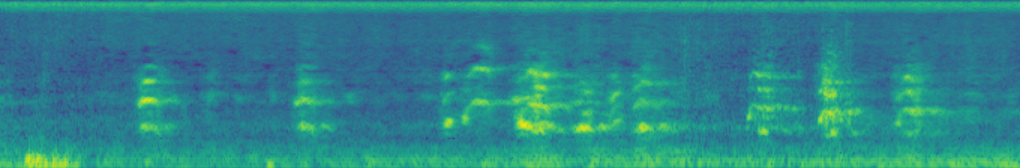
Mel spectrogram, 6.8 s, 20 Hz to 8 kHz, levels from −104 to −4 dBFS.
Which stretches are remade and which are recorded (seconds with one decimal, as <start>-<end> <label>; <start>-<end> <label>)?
0.0-0.7 recorded; 0.7-4.5 remade; 4.5-5.7 recorded; 5.7-6.8 remade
